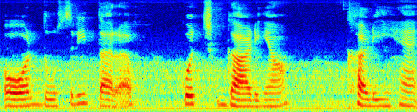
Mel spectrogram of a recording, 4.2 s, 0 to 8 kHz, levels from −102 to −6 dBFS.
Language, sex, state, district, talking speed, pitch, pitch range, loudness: Hindi, female, Punjab, Pathankot, 100 wpm, 175 Hz, 165-200 Hz, -19 LUFS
